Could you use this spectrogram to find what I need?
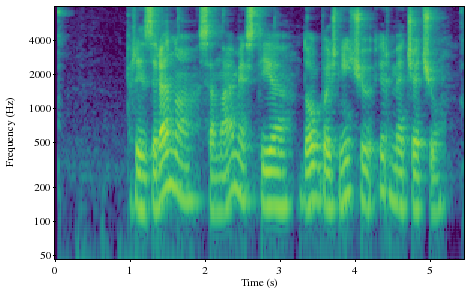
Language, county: Lithuanian, Kaunas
